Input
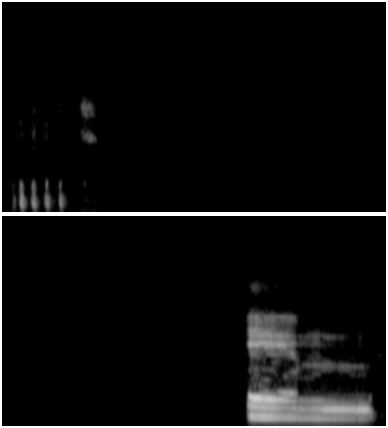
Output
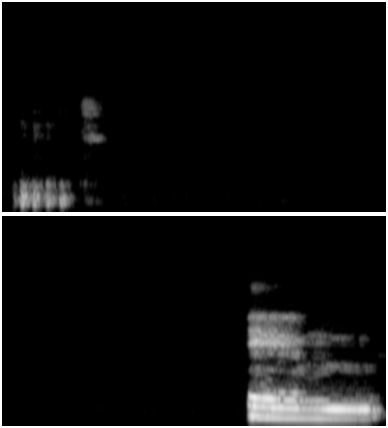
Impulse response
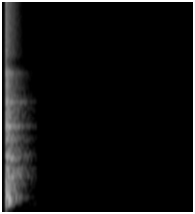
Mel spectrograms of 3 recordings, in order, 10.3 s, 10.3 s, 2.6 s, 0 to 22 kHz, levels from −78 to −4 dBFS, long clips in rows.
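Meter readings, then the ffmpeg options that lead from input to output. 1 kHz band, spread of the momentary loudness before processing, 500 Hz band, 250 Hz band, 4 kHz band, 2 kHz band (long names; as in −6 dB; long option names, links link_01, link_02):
can't be measured, 12 LU, +9.0 dB, +14.5 dB, +6.0 dB, +7.5 dB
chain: -filter_complex "[1:a]atrim=start_sample=2205,atrim=end_sample=6615[link_01];[0:a][link_01]afir=irnorm=-1:irlink=0,volume=-8.5dB"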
